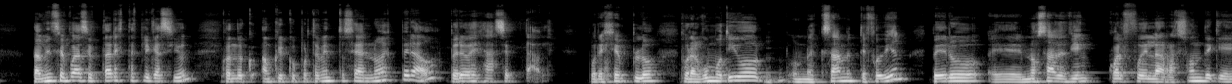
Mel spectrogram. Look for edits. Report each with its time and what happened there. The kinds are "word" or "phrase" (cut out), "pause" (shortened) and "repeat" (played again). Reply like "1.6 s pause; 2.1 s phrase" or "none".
9.2 s pause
